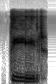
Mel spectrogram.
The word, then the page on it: TIR: Indian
